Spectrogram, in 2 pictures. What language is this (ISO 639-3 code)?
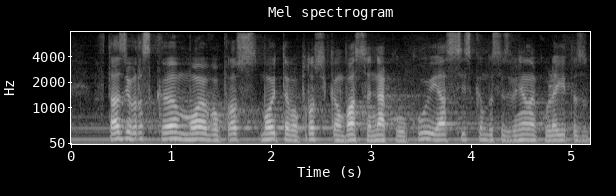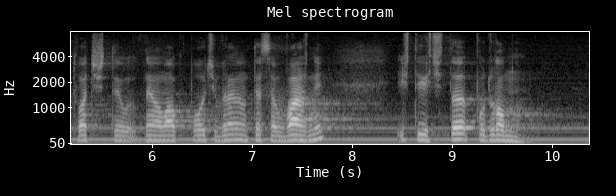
bul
